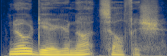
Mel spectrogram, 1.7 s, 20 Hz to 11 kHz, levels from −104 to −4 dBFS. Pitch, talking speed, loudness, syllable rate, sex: 125 Hz, 180 wpm, -16 LUFS, 4.7 syllables/s, male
